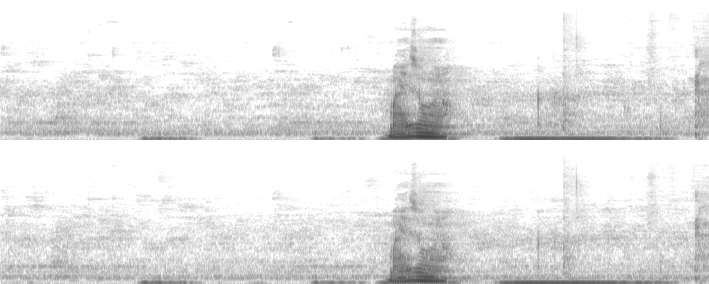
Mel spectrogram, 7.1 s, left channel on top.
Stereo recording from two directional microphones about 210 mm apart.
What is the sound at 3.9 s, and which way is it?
Speech, 20° left (ahead or behind).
